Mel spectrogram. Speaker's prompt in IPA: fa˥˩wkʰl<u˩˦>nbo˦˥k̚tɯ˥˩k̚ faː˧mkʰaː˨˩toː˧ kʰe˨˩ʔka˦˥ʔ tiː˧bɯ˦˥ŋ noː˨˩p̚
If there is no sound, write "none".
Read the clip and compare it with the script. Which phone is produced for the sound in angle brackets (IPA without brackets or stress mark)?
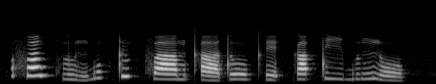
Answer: u˩˦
